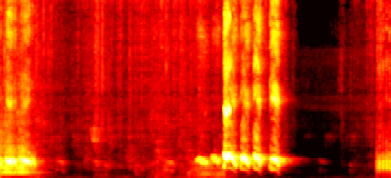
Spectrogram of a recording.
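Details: Female white-crested laughingthrush calling for a mate: a brief harsh burst, a pause, then a loud series of four or five strident, slightly descending notes, ending with the start of another rough chatter.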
